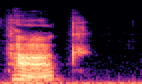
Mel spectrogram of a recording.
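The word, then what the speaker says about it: Tag: و یک استثناء هم وجود داره که واژه تک حرف آخرش که گی است که تلفظ میشه. ما شما ایره تک میگیم. تک یعنی روز. تک تگ نمیگیم تک میگیم که آخرش کاف تلفظ شده.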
